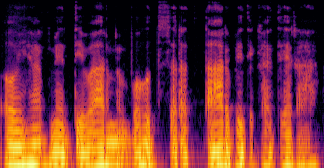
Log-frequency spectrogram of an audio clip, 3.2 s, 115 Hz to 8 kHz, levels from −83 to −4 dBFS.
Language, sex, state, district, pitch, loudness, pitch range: Hindi, male, Jharkhand, Palamu, 90 Hz, -17 LUFS, 85-100 Hz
